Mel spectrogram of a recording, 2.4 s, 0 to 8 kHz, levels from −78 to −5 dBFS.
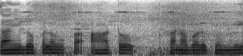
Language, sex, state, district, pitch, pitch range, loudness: Telugu, male, Telangana, Hyderabad, 115 Hz, 115-125 Hz, -16 LUFS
